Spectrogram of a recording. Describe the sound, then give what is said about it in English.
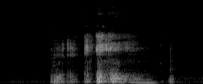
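Throat clearing from a person with seasonal allergies: a rough, gravelly rasp lasting about a second, followed by one short grunt-like catch after a brief pause. “Allergy season, folks. Sorry for all the clearing of the throat.”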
